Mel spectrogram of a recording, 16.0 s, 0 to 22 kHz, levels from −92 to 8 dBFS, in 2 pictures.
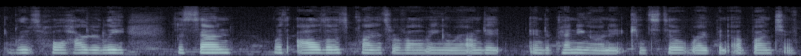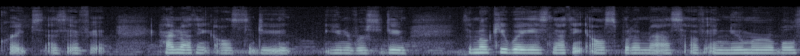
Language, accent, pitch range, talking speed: English, American, 115-175 Hz, 165 wpm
